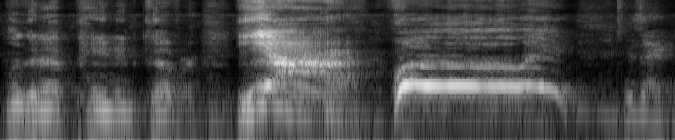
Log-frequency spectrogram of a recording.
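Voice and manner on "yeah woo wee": loud, very high hammed-up whoops; cowboy whooping. Whooping at a western comic cover.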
